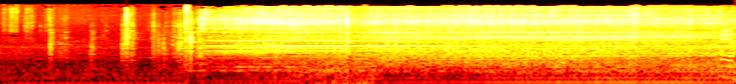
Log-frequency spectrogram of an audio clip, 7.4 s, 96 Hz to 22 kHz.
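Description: A 4-ton heat pump's compressor starts up: a few scattered clicks, then a loud steady hum and broadband rush kick in about two seconds in and run without pause.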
